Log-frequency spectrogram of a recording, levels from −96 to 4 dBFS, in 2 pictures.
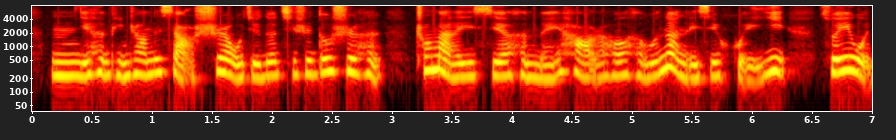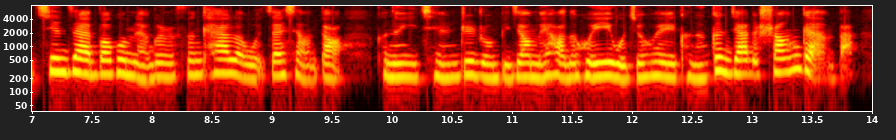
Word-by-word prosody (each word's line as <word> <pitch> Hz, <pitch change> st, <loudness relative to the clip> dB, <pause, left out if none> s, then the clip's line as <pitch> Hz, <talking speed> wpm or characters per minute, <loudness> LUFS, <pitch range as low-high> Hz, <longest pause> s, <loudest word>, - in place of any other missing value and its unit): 嗯， 230 Hz, 0 st, -1 dB
也 220 Hz, -, +2 dB
很 260 Hz, 0 st, -2 dB
平 230 Hz, -2 st, -4 dB
常 245 Hz, 0 st, -2 dB
的 270 Hz, -, 0 dB
小 275 Hz, -, +4 dB
事， 285 Hz, -3 st, +3 dB
我 200 Hz, -, -1 dB
觉 210 Hz, 0 st, -2 dB
得 230 Hz, +2 st, -3 dB
其 240 Hz, +1 st, +3 dB
实 255 Hz, 0 st, -2 dB
都 275 Hz, +3 st, 0 dB
是 290 Hz, -1 st, +3 dB
很 255 Hz, -1 st, -5 dB, 0.3 s
充 305 Hz, +1 st, +3 dB
满 275 Hz, -8 st, +4 dB
了 210 Hz, -, -2 dB
一 225 Hz, -, -2 dB
些 230 Hz, 0 st, +2 dB
很 235 Hz, -2 st, -5 dB
美 200 Hz, +2 st, -5 dB
好， 275 Hz, -6 st, 0 dB
然 215 Hz, -, -8 dB
后 230 Hz, 0 st, -1 dB
很 230 Hz, -3 st, -7 dB
温 225 Hz, +6 st, -2 dB
暖 350 Hz, -9 st, +3 dB
的 200 Hz, -, -6 dB
一 200 Hz, -, -1 dB
些 225 Hz, +2 st, +3 dB
回 -, -, -6 dB
忆。 260 Hz, +9 st, -1 dB, 0.2 s
所 270 Hz, -, +4 dB
以 295 Hz, +3 st, +5 dB
我 275 Hz, -, +3 dB
现在 275 Hz, -2 st, +3 dB
包 250 Hz, +1 st, +1 dB
括 265 Hz, -, 0 dB
我 -, -, -2 dB
们 235 Hz, -, -4 dB
两 195 Hz, -3 st, -5 dB
个 220 Hz, -, -4 dB
人 215 Hz, -, -6 dB
分 245 Hz, +2 st, -7 dB
开 265 Hz, +1 st, +1 dB
了， 240 Hz, -4 st, 0 dB
我 190 Hz, -, -6 dB
再 235 Hz, 0 st, 0 dB
想 235 Hz, -7 st, 0 dB
到， 205 Hz, -1 st, -1 dB, 0.2 s
可 240 Hz, -, -9 dB
能 215 Hz, 0 st, -1 dB
以 215 Hz, -, -5 dB
前 215 Hz, 0 st, +1 dB
这 245 Hz, +1 st, -1 dB
种 210 Hz, -2 st, -4 dB
比 200 Hz, -2 st, -6 dB
较 220 Hz, 0 st, +1 dB
美 210 Hz, +1 st, -3 dB
好 240 Hz, -3 st, 0 dB
的 215 Hz, +1 st, -4 dB
回 225 Hz, -1 st, 0 dB
忆， 225 Hz, 0 st, +2 dB
我 205 Hz, -3 st, 0 dB
就 215 Hz, +2 st, -2 dB
会 225 Hz, -2 st, -3 dB
可 220 Hz, -, -8 dB
能 200 Hz, 0 st, -6 dB
更 295 Hz, +2 st, +2 dB
加 255 Hz, -1 st, +3 dB
地 235 Hz, -, -5 dB
伤 275 Hz, +5 st, +3 dB
感 310 Hz, -, +1 dB
吧， -, -, -5 dB
230 Hz, 330 characters per minute, -23 LUFS, 215-260 Hz, 0.3 s, 以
